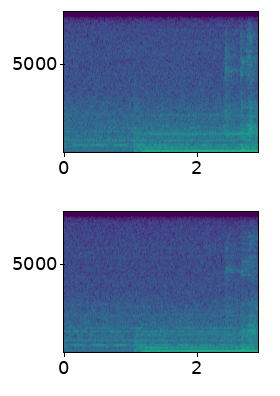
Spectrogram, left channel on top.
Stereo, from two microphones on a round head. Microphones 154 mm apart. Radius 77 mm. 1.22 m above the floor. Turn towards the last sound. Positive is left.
turn(degrees=35)  # may be behind; listen again after turning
